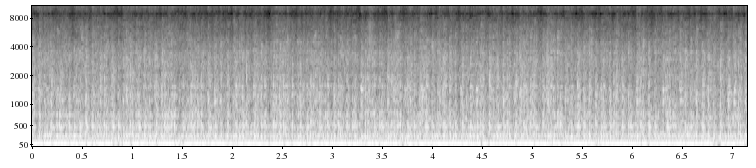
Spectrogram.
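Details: Big block Chevy V8 in the Farm Fresh gasser, first start after sitting, 750 carb, downjetted; loud, deep, even rumble holding a steady idle, no misses, knocks or surging, up to temperature. Healthy normal idle.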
